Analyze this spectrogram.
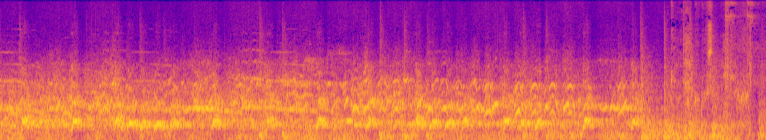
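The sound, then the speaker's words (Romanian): A pack of dogs barks, yips and howls together in a loud, continuous chorus for the whole stretch, with no talking over it. “Pisicile să țipe, cocoșilor, cântați, cântați, cântați, arhanghel, voi câinilor, îi lăcrați.”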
